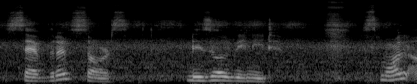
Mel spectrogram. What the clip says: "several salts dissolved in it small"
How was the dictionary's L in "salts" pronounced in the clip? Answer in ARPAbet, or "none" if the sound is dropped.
none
